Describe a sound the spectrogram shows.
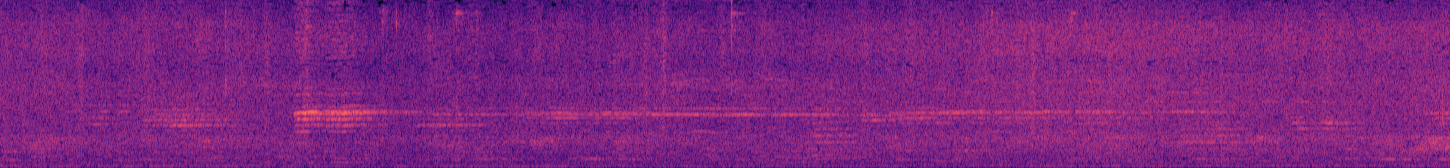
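A knife slices the rind off a pineapple with soft scraping cuts.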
